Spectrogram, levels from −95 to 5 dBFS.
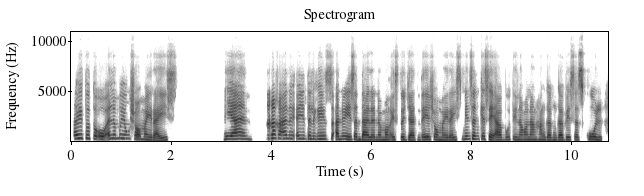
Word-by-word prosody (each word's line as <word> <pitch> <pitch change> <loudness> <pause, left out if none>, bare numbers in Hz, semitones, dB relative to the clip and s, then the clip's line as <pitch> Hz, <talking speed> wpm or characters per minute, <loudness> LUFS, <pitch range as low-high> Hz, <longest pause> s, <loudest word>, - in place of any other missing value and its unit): Ay, 365 +3 +3
totoo 310 -6 +1
alam 365 +1 0
mo - - -5
yung 360 0 -6
siomai 260 -6 +1
rice? 210 +2 -2 0.9
Ayan, 305 -1 +2 0.2
nakakaano 360 -2 +2
ayun 330 +1 -3
talaga 310 -2 -4
yung 315 0 -2
sa - - -2
ano, 290 +1 -1
eh, 280 - +2
sandalan 245 -3 +1
ng 240 0 -2
mga 245 -1 -1
estudyante 235 -2 0
siomai 235 -3 -2
rice 230 +1 -3
minsan 295 +1 -1
kasi 270 -4 +2
aabutin 245 +1 0
ako 245 +1 -1
ng 250 0 -1
hanggang 240 -2 -2
gabi 230 0 +1
sa 240 +1 -4
school, 245 +1 0
255 Hz, 170 wpm, -22 LUFS, 240-310 Hz, 0.9 s, Ay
